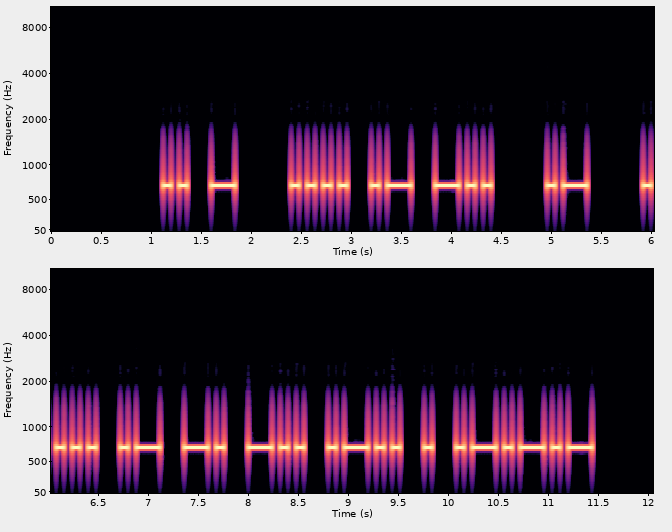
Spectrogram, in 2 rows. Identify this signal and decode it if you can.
Morse code, heard as a keyed tone, about 15 wpm, 700 Hz. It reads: IT HAD A HANDLE.
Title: Sentences from Top 1100 Words 15wpm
